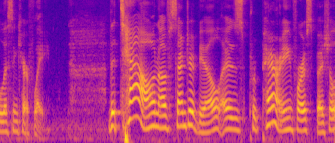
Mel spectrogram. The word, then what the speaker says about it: Centerville: this it's more like the stress goes on the first syllable Center Centerville or you could say Centreville with a soft T sound now when you are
